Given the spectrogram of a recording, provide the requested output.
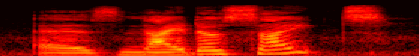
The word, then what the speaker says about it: Cnidocytes: The stinging cells we talked about that are used for prey capture actually known as Cnidocytes "cyte" = cell to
